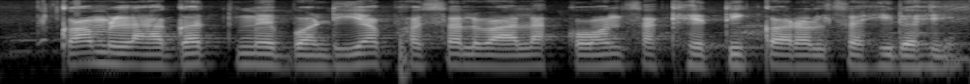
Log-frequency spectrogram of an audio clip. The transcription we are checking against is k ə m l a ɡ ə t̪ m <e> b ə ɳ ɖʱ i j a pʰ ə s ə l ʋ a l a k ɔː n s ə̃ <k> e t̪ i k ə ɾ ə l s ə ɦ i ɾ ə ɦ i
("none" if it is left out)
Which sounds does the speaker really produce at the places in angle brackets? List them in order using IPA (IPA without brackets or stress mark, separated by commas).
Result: e, kʰ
